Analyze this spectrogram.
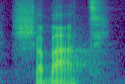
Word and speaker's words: Shabat: Aí eu confirmei, ele falou que é Shabat. E tem o T no final pronunciado.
